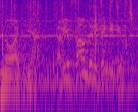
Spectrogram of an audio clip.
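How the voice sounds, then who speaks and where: An actor playing a gruff, bitter military commander in a video game, talking in a brusque way, swearing and barking orders. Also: male voice, mid-range voice, huge pitch swings, normal speed. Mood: weary. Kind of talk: video game cutscene acting. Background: loud game score music.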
